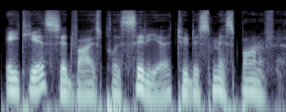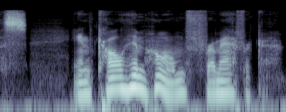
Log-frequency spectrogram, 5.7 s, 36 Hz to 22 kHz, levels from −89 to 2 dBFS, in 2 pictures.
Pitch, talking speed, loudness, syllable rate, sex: 110 Hz, 125 wpm, -20 LUFS, 4.5 syllables/s, male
